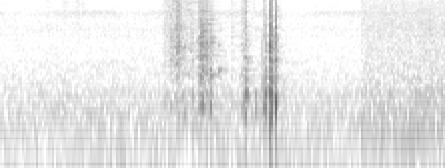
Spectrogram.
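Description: A metal striker scrapes sharply a few times.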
